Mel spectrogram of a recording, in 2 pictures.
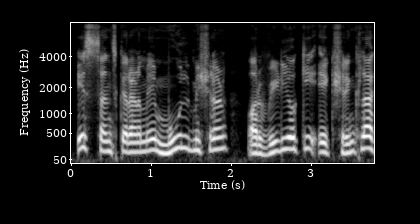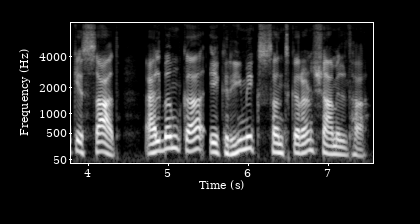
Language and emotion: Hindi, neutral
